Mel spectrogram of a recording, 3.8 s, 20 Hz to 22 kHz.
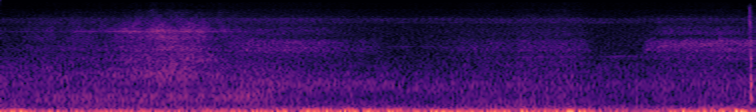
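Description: FMS 70mm Yak RC jet flying before landing, a steady rushing turbine roar with a hissy high whine that swells slightly near the end under outdoor wind noise.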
